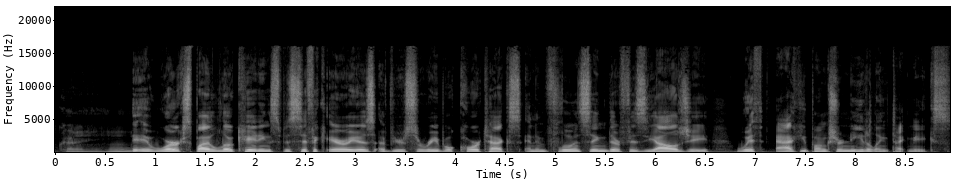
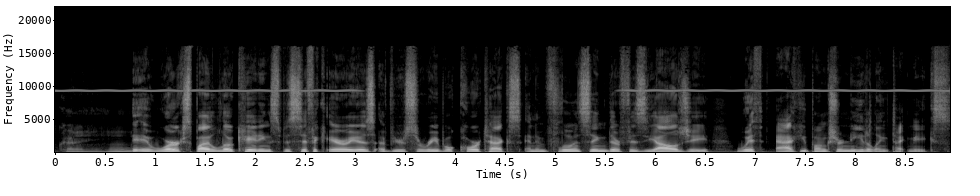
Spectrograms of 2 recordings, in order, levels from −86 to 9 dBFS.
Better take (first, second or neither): first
